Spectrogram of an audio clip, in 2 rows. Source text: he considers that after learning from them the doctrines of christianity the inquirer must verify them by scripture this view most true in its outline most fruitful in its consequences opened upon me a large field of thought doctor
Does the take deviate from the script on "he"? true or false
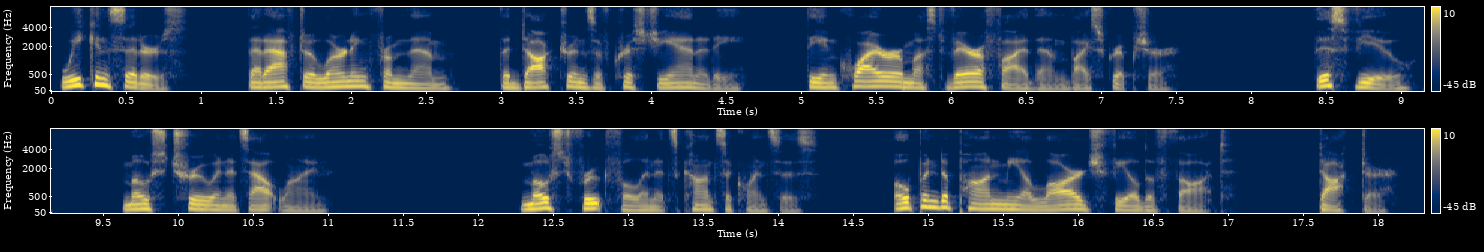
true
